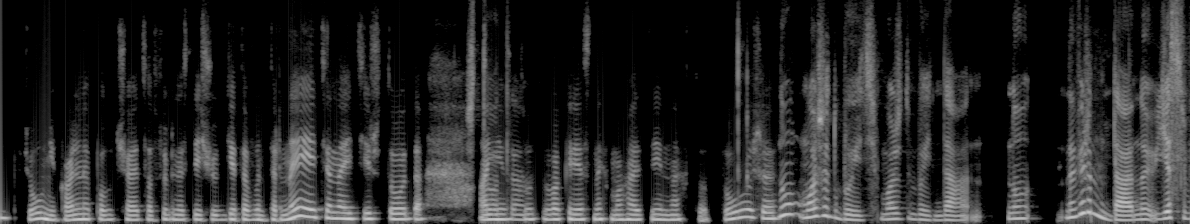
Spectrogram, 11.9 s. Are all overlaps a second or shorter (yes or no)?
yes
